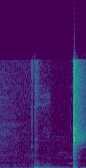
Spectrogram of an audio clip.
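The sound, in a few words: mouse clicking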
